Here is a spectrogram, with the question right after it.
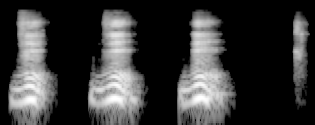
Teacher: esta otra sería un sonido labio dental fricativo sonoro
